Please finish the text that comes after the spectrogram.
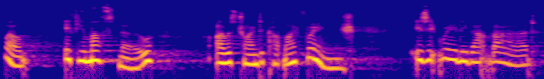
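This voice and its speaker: A woman's voice: a little high, sing-song, measured pace, dark tone. An actress playing a nervous but plucky young English lady in 1920s radio theatre, polite and hesitant with dry understatement. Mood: dry, defensive. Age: young adult. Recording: long echoing reverb, music underneath.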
